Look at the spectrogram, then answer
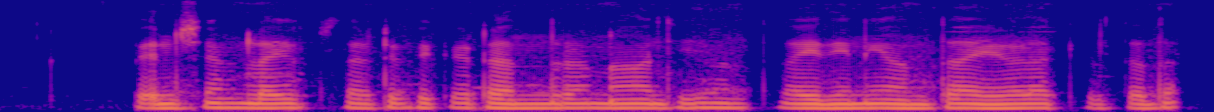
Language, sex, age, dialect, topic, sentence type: Kannada, male, 18-24, Northeastern, banking, statement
